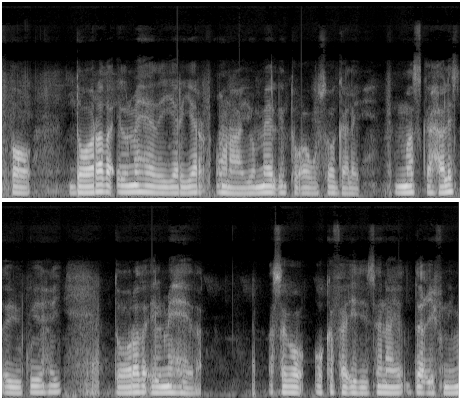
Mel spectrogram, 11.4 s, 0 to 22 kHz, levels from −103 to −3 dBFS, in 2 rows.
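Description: From 0.66 s to 10.69 s the speech carries a regular tick roughly every 0.77 s, about fifteen in all, consistent with clock drift buffer slips. Two independently clocked devices likely disagree by something near 200 ppm, so their buffer drifts until around seven samples are dropped or repeated. On a spectrogram each slip is a thin vertical broadband line at that steady spacing; on the waveform, a small step where the signal jumps discontinuously.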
